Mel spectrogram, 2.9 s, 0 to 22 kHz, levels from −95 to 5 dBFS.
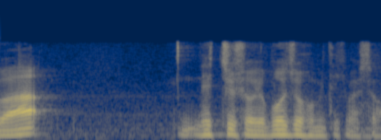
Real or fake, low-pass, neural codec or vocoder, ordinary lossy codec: real; 7.2 kHz; none; none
